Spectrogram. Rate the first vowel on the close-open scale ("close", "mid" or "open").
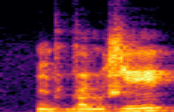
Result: mid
